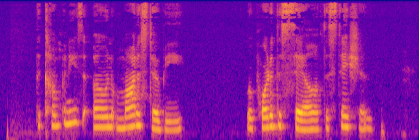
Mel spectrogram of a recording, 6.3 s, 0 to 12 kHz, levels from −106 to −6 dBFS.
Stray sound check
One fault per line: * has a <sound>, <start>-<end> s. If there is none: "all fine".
all fine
